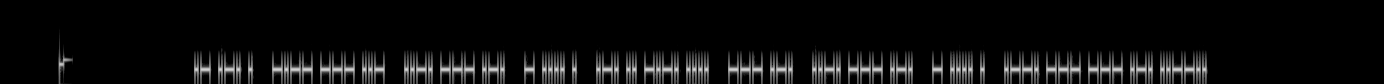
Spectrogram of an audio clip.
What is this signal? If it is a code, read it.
Morse code, heard as a keyed tone, about 40 wpm, 700 Hz. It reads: ARE YOU FOR THE RICH OR FOR THE POOR?
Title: Sentences from Top 1100 Words 40wpm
